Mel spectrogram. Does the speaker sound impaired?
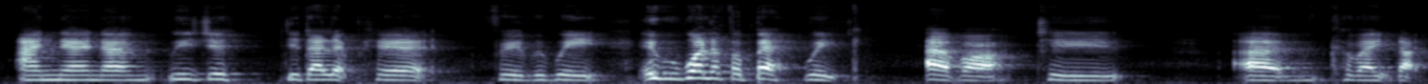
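Yes: deafness; lip reads all day among hearing people, finds it tiring.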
